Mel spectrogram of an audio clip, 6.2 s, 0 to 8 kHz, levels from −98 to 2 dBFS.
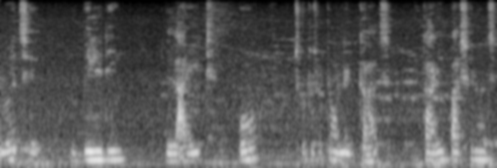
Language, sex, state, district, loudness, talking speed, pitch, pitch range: Bengali, male, West Bengal, Dakshin Dinajpur, -20 LUFS, 105 wpm, 135 Hz, 100-150 Hz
